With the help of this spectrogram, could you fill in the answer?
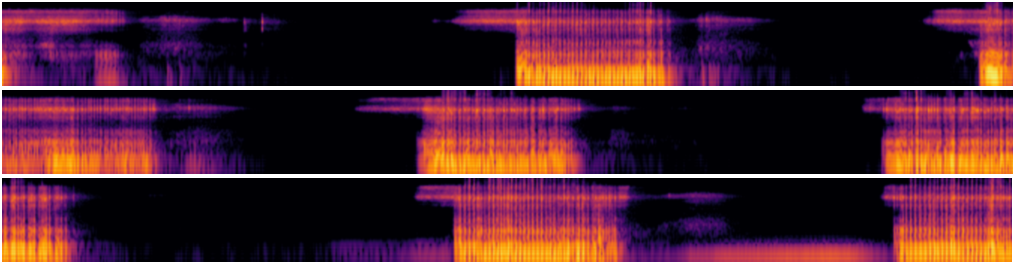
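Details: Snoring French Bulldog puppy deep in sleep, producing six coarse, low, rattling snores at regular intervals of about three seconds, each lasting around a second, in a silent indoor setting.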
